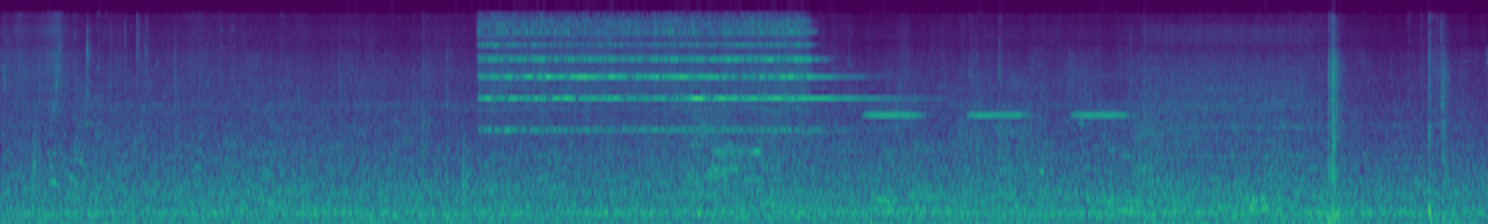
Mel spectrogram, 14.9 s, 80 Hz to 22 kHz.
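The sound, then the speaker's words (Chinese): Steady, loud rumble of a Beijing Metro Line 2 subway train running, with a high sustained electronic chime for a few seconds, then a few short beeps, and a sharp click near the end. “欢迎乘坐地铁二号线列车。列车运行前方是建国门站。”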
